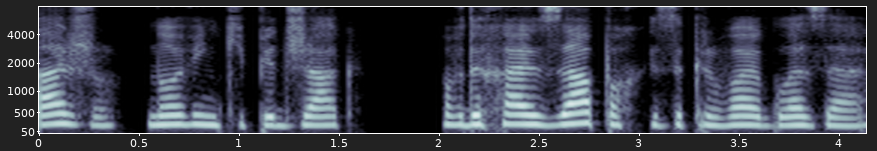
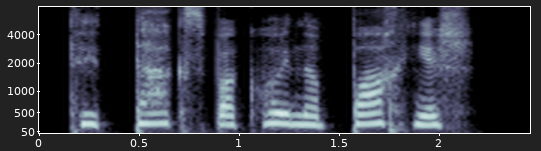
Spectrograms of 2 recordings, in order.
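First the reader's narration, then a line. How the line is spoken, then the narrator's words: Whisper. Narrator (Russian): прошептала я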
